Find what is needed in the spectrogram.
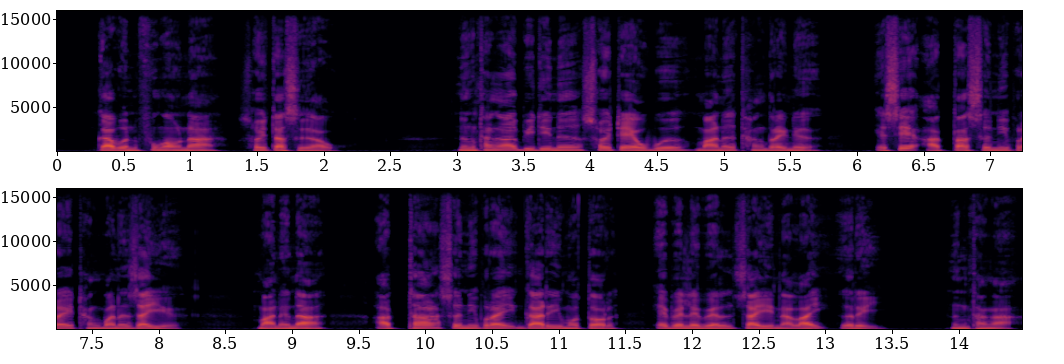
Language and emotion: Bodo, neutral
